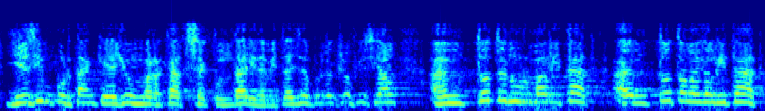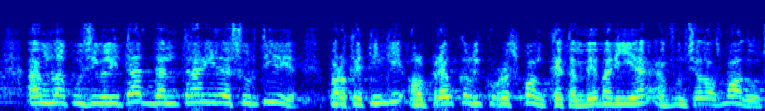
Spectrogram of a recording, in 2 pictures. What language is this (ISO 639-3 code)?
cat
